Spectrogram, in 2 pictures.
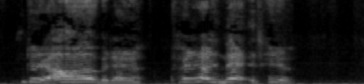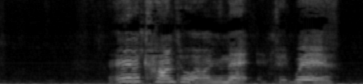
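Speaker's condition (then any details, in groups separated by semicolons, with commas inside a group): Cerebral palsy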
